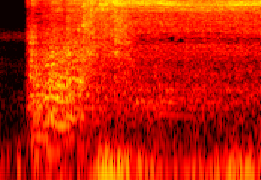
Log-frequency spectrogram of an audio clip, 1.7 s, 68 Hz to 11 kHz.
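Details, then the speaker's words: 1981 Trans Am 4.9L 301 Turbo, first start after a FiTech EFI install: catches quickly after a short crank and settles into a steady, even low rumble with no misses or knocks; healthy start. "Hey listen to that baby all right yeah around here we'll see what happens when I give it a bit of gas kill whatever you want to call it oh yeah good yeah it'll seems to be running right down and good"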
